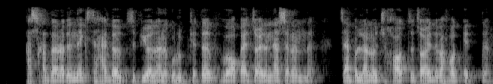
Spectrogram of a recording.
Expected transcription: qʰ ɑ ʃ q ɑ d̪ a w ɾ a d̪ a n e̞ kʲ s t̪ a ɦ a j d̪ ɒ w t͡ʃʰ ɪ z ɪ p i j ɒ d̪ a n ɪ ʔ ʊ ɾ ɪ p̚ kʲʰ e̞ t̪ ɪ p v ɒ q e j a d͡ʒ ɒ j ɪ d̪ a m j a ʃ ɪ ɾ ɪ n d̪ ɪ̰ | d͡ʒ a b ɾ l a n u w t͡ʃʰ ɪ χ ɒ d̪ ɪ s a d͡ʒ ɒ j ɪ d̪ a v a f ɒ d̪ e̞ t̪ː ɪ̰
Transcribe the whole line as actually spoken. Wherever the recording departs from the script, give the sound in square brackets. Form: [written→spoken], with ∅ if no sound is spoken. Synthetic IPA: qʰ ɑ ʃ q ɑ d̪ a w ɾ a d̪ a n e̞ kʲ s t̪ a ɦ a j d̪ ɒ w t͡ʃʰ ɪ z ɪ p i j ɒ d̪ a n ɪ ʔ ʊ ɾ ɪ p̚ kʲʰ e̞ t̪ ɪ p v ɒ q e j a d͡ʒ ɒ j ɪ d̪ a [m→n] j a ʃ ɪ ɾ ɪ n d̪ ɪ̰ | d͡ʒ a b ɾ l a n u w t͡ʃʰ ɪ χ ɒ d̪ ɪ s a d͡ʒ ɒ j ɪ d̪ a v a f ɒ [d̪→t̪] e̞ t̪ː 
